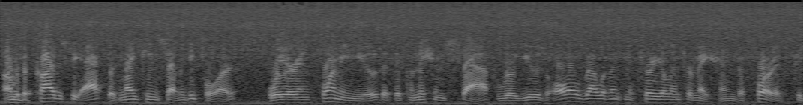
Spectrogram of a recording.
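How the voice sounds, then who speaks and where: A low-pitched man reads as an announcer of official alerts. His delivery is formal, solemn and measured, like a scripted bulletin. A faint hum runs behind the voice. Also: a little mellow, poor audio. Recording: voice recording with clear humming noise.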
